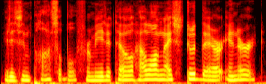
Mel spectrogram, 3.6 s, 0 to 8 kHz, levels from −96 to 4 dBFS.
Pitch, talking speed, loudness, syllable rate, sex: 155 Hz, 220 wpm, -18 LUFS, 5.3 syllables/s, male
